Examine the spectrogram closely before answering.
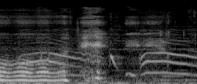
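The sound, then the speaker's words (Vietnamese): A baby cries in a short burst: a steady wail, then broken whimpering sobs. “Ngoan quá, ngoan quá, nín khóc rồi này.”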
